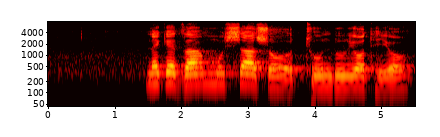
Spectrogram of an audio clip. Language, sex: Venda, male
